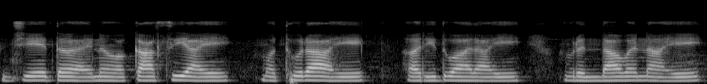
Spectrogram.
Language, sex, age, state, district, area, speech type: Sindhi, female, 30-45, Gujarat, Surat, urban, spontaneous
